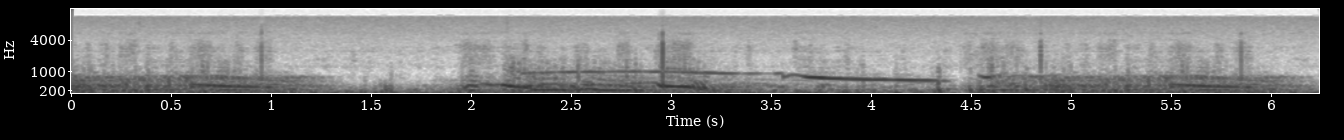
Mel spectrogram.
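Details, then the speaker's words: Monophonic expiratory wheeze: a single sustained whistling tone on breathing out over noisy breath sounds, from one narrowed airway; teaching auscultation recording in a paediatric respiratory physiotherapy lecture on bronchiolitis. "ok ce que vous avez entendu je sens des sibylles ans monophonique expiratoire"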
